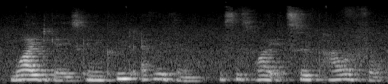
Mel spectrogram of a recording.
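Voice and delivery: ordinary delivery

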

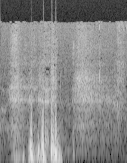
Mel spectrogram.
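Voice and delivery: a sudden burst of loud breathy laughter. Real, not acted. Teacher laughing at herself before the students, loud laughter. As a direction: laugh out loud at your own habit. Laughing at own repeated phrase.

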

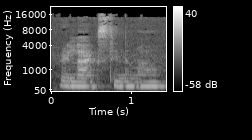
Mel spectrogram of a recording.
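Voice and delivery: normal talking voice

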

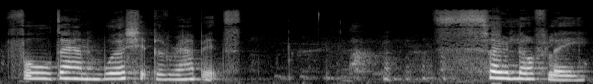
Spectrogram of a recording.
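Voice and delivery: swooning adoration; adoring gush. Pretend. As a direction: worship the cute creature. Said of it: "look at the nice porcupine".

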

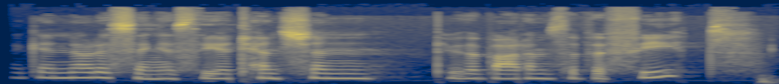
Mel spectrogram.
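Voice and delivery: calm, unhurried meditation guide with long pauses; guided meditation. Acted. Leads a walking meditation.

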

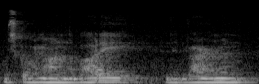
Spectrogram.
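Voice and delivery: normal talking voice

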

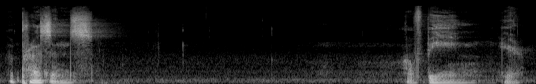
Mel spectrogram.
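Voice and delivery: calm meditation guide with long pauses; guided meditation. Acted. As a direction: guide them gently through the body, leaving long silences.

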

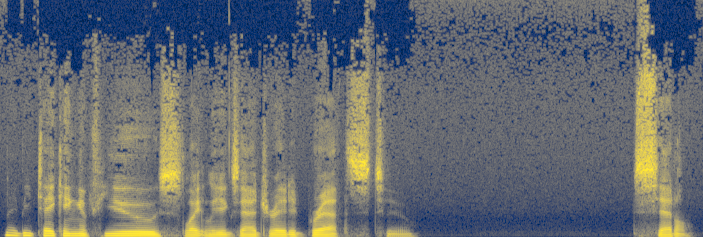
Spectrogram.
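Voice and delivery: unhurried meditation guide with long pauses; guided meditation. Acted. Teacher inviting listeners back home in the body, guided meditation.

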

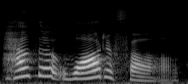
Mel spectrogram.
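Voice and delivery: guided meditation. Acted. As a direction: lead the room gently into stillness.

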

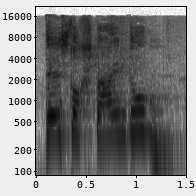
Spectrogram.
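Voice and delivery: high, loud spiteful jab; snide. A narrator's reading. Stroh sneering about the stone to Sau, high and spiteful. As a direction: needle it spitefully, pitched high. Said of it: "giftelt Stroh".

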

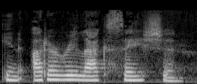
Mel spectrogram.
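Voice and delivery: calm, unhurried meditation guide with long pauses; short soothing phrases, falling gently into silence; guided meditation. Real, not acted. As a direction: guide them into spacious ease, letting each phrase settle.

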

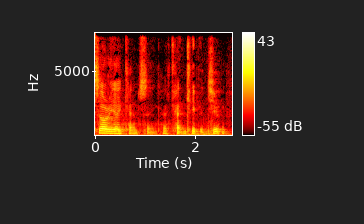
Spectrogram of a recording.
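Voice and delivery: ordinary delivery

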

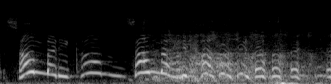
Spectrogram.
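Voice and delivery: put-on child calling anyone. Child alone in bed calling for anyone, high and wailing. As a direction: plead like a kid, dragging the words. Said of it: "suddenly it was like".

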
